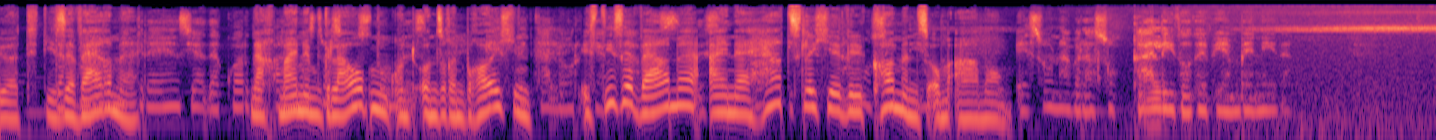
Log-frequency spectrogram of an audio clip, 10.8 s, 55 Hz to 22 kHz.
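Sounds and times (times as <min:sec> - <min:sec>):
speech: 0:00.0 - 0:09.9
high-pitched cricket trill in a cave: 0:08.4 - 0:10.7.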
